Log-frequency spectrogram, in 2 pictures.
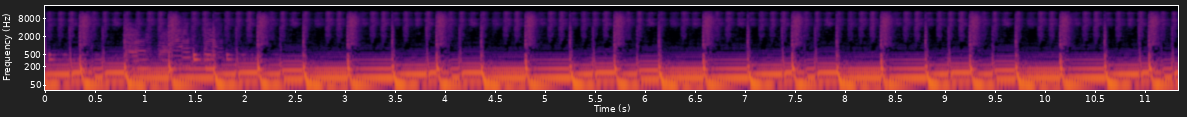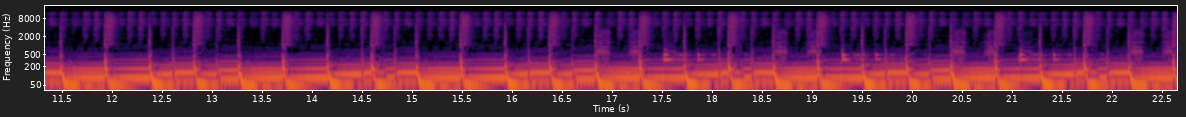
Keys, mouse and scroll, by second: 0.1 click, 0.8 ctrl+click, 1.3 click, 1.7 middle drag, 1.9 click, 2.3 ctrl+click, 3.2 ctrl+click, 5.8 ctrl+x, 7.3 Delete, 7.7 click, 9.3 ctrl+click, 10.3 ctrl+click, 11.9 click, 13.5 ctrl+click, 14.1 click, 14.3 ctrl+click, 17.3 middle click, 17.7 middle click, 18.4 middle click, 19.4 middle click, 19.6 click, 19.8 middle click, 20.3 click, 21.4 click, 22.1 middle click.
